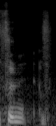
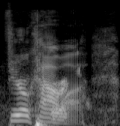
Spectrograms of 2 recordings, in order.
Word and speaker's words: Furukawa: Furukawa. Furukawa.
